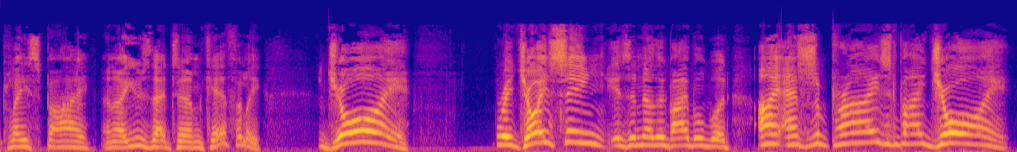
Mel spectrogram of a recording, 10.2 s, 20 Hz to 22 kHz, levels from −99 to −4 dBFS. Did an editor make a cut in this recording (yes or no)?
yes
